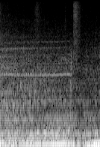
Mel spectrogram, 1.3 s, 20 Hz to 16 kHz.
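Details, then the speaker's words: BMW X1 35i, N55 turbo engine with 6-speed, on the E9X platform, bought with a suspected transmission issue and a service engine light on: steady even low rumble, no ticks, knocks or stumbles; idle is good. "does have a service engine light on. The idle's good."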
